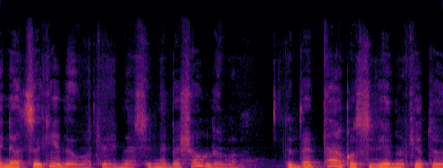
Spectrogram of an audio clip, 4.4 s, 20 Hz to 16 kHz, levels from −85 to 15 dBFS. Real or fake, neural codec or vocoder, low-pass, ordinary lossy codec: fake; codec, 44.1 kHz, 3.4 kbps, Pupu-Codec; 14.4 kHz; AAC, 96 kbps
